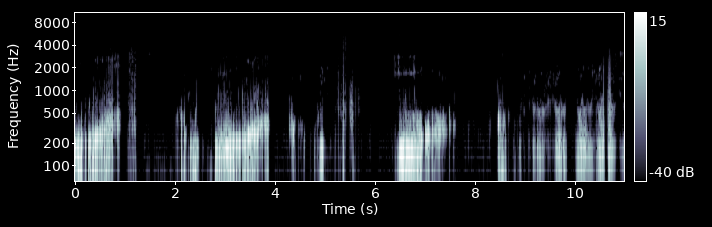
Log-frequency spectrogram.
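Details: Stomach growl: low rumbling and gurgling bursts with pauses; ordinary bowel sounds (borborygmi).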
